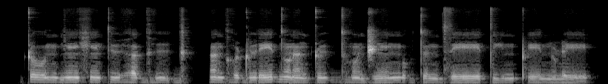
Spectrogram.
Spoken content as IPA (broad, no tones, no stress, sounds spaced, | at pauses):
ʈ oː n ɡ ẽ x ẽ t̪ ʉ ɦ ɐ ɡʱ ɨ ɡ | ɐ̃ ɡʱ o ɖ ʉ ɾ e d õ ɾ ɐ̃ ɡ ʈ ʉ ɡ dʱ õ d͡ʒ ẽ ŋ o ɡ t ɵ n d͡z eː t i n pʼ eː n ũ ɳ e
